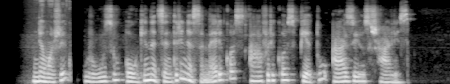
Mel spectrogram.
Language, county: Lithuanian, Vilnius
